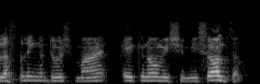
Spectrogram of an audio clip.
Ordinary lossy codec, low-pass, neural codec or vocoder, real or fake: none; none; codec, 16 kHz, 0.4 kbps, LongCat-Audio-Codec; fake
